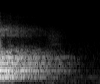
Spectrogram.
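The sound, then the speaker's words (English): A single dog bark, loud at first and then trailing off over most of a second into silence, with no talking over it. “So is Dave's dog.”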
